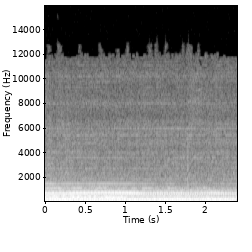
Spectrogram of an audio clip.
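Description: Grand piano: a chord of several notes held with the sustain, ringing on and slowly fading, with no new notes struck.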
